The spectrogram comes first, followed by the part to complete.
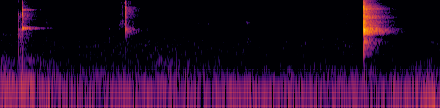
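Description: Bolster-activated automatic folding knife with a liner lock clicking as it is worked by hand: a sharp metallic click with a short ring, a smaller click about a second later, and a louder snap near the end as the blade goes shut.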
